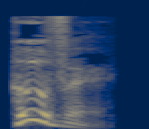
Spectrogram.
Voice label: "hoover", pronounce

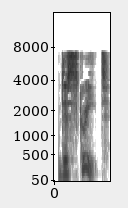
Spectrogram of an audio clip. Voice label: "discreet", pronounce

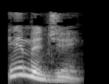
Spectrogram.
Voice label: "imaging", pronounce

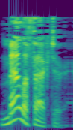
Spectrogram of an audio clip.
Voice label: "malefactor", pronounce

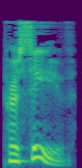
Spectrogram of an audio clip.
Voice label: "perceive", pronounce

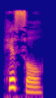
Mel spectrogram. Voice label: "hissel", pronounce

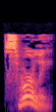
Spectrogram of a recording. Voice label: "swirly", pronounce

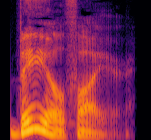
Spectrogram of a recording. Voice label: "balefire", pronounce

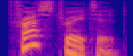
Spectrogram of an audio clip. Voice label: "frustrated", pronounce

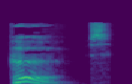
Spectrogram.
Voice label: "hooves", pronounce

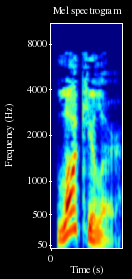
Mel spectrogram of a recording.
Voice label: "locular", pronounce

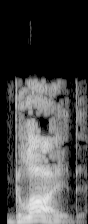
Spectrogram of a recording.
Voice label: "glide", pronounce

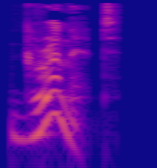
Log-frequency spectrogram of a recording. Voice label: "grummet", pronounce

